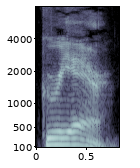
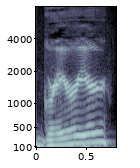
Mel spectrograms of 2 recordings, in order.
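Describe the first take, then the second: First: "Gruyere" as two clean syllables, "gree-AIR"; higher, assured "gree-AIR" for "Gruyere"; correct pronunciation. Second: "Gruyere" stumbled as "gree-ree-er"; questioning extra-syllable "Gruyere", "gree-ree-er"; mispronounced Gruyere. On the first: Shown as a demonstration. Co-host corrects the reader, "Gruyere" as "gree-AIR". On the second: Real, not acted. Reader struggles with the cheese, "Gruyere" as "gree-ree-er". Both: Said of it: "[name] says how you actually say".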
